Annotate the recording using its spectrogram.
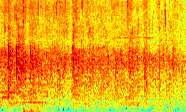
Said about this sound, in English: So happy Mother's Day to all the moms out there. Let's give a round of applause to the moms in the room.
